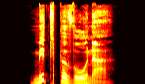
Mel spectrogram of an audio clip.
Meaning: flatmate, cohabitor (person living in the same house, room, apartment etc. as oneself)
- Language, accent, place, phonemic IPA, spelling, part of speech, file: German, Germany, Berlin, /ˈmɪtbəvoːnɐ/, Mitbewohner, noun, De-Mitbewohner.ogg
